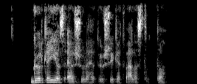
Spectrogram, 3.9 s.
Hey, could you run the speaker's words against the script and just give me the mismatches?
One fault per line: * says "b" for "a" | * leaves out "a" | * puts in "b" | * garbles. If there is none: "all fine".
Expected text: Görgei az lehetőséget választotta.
* puts in "első"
